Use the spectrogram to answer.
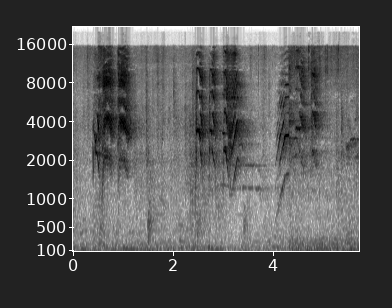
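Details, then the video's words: Alexandrine parakeet, locally pahaadi tota, giving so-called funny talking sounds: loud rasping squawks and bending, slurred notes that fall and rise, clustered near the start, middle and four-second mark, with low room rumble beneath. "Ringneck alexander pahaadi tota funny talking sounds"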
